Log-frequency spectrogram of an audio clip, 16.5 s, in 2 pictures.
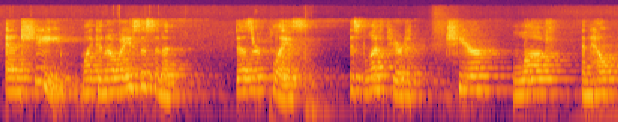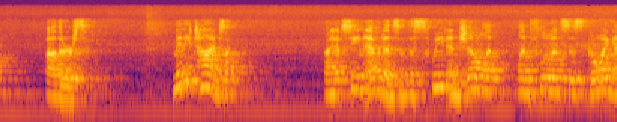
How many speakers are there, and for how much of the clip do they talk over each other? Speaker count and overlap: one, no overlap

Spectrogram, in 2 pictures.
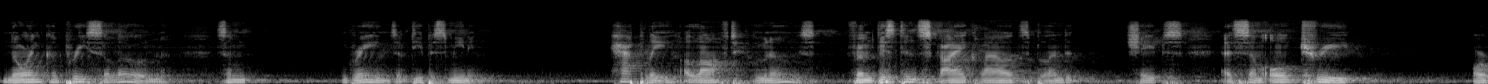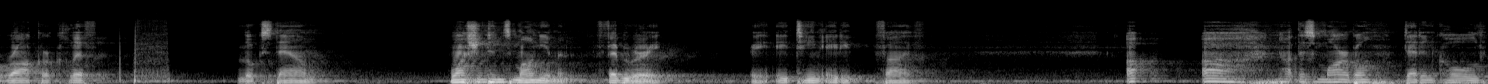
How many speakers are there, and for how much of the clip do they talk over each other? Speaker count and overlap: one, no overlap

